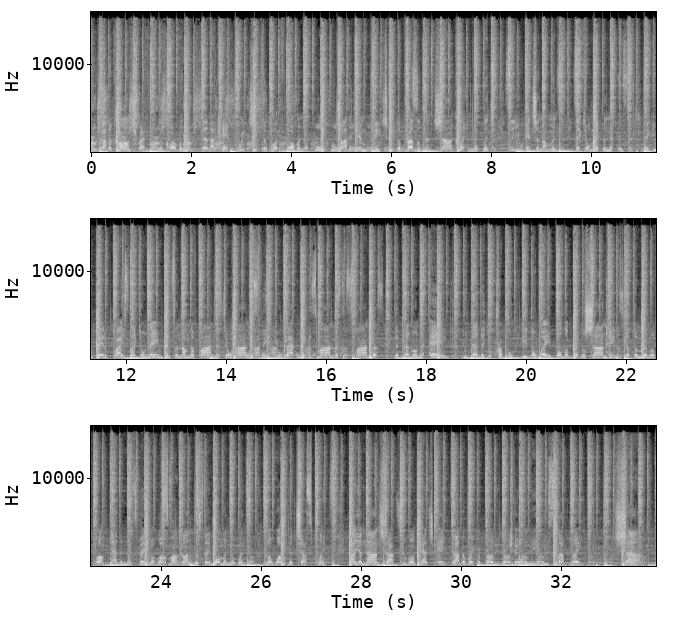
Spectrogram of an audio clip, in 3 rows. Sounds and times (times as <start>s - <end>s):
Hip hop music: 0.0s - 33.9s
Rapping: 0.0s - 33.9s.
